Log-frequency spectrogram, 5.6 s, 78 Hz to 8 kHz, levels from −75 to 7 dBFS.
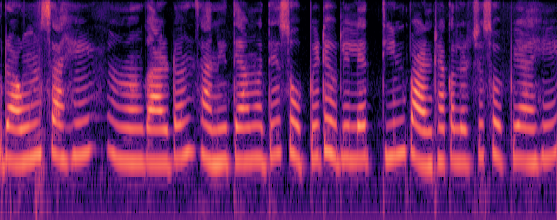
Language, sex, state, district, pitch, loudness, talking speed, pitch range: Marathi, female, Maharashtra, Pune, 285 Hz, -17 LUFS, 160 wpm, 275-300 Hz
